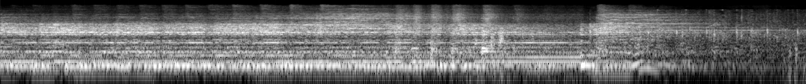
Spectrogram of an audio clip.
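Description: Electric blues-rock trio playing live: electric guitar, bass guitar and drum kit together. About six seconds in the band stops and the last notes ring out and fade.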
